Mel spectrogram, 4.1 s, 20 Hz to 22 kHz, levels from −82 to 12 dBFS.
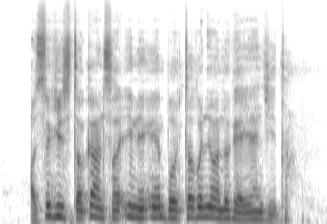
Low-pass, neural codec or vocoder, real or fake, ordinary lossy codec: none; codec, 44.1 kHz, 3.4 kbps, Pupu-Codec; fake; none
